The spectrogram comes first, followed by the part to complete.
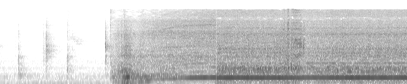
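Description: Countertop blender: a few light clicks of its control buttons, then about a second in the motor starts. It spins up quickly to a steady high speed and runs on evenly, blending a thick smoothie of spinach and frozen fruit.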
